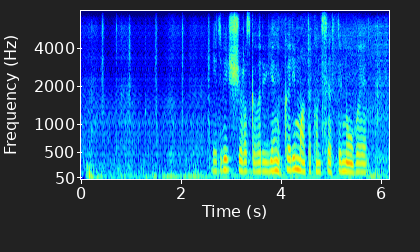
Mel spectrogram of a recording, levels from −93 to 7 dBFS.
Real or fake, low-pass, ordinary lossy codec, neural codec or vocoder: fake; none; none; codec, 16 kHz, 0.9 kbps, LongCat-Audio-Codec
